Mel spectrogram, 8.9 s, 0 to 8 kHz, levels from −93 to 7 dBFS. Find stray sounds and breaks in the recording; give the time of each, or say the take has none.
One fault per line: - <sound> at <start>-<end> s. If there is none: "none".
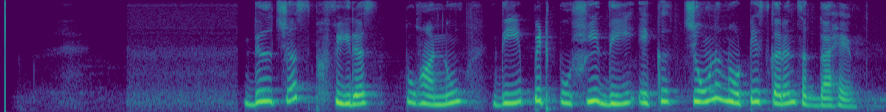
none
